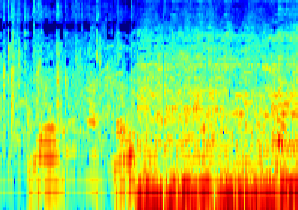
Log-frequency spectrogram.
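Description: Crowd cheering and clapping at a women's special Home Minister contest show, starting as scattered voices and swelling after about two seconds into a loud, sustained roar of applause and shouts from a large audience.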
